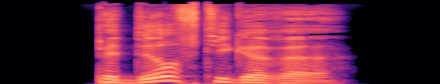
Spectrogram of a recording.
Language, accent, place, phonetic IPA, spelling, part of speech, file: German, Germany, Berlin, [bəˈdʏʁftɪɡəʁə], bedürftigere, adjective, De-bedürftigere.ogg
- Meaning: inflection of bedürftig: 1. strong/mixed nominative/accusative feminine singular comparative degree 2. strong nominative/accusative plural comparative degree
